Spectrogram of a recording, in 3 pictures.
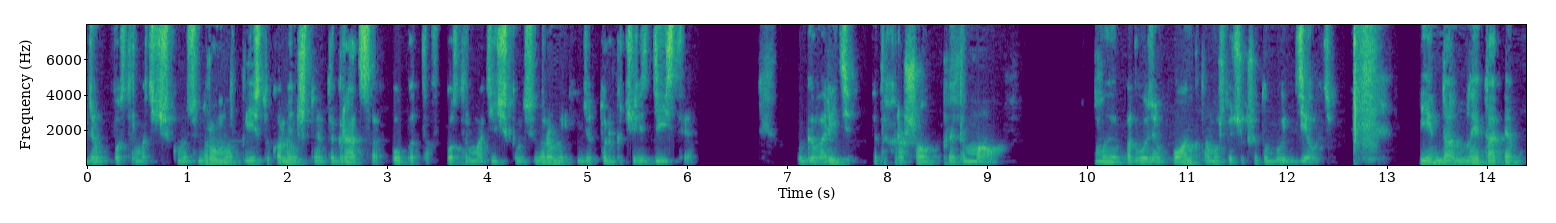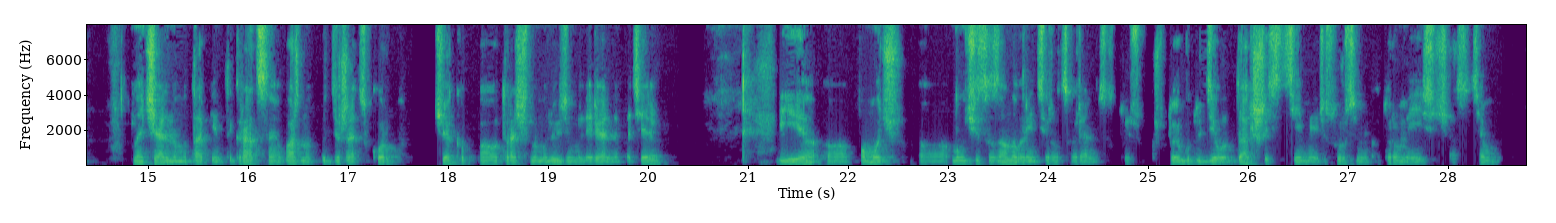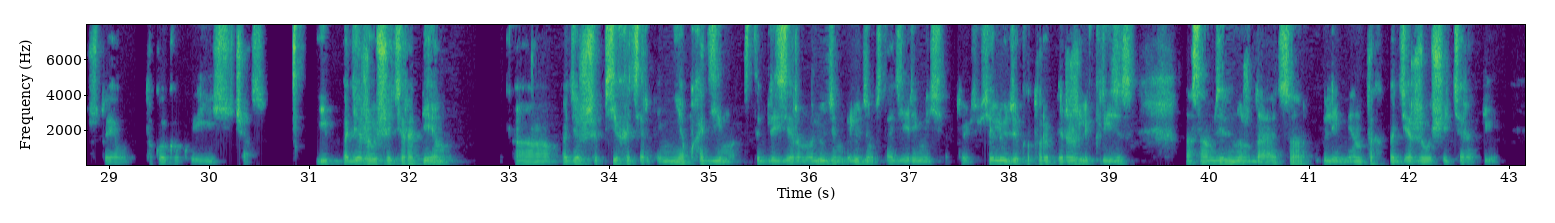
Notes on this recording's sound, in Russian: Press Club Belarus, Stockholm School of Economics in Riga, Baltic Centre for Media Excellence провели этот вебинар.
